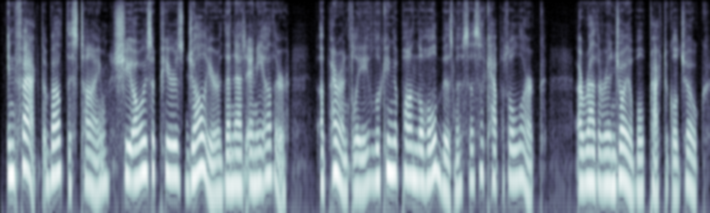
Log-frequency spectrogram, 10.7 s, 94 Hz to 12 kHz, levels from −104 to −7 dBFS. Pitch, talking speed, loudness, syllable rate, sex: 195 Hz, 150 wpm, -18 LUFS, 5.1 syllables/s, female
